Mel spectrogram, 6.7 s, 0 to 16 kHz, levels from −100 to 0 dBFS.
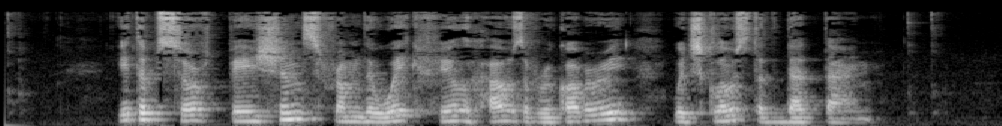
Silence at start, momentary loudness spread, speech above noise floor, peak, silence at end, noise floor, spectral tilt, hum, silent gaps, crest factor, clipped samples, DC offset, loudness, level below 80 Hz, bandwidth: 0.8 s; 12 LU; 45 dB; -2 dBFS; 0.85 s; -67 dBFS; -3.5 dB/octave; none; none; 20 dB; under 0.1%; under 0.1%; -21 LUFS; -60 dBFS; 12 kHz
